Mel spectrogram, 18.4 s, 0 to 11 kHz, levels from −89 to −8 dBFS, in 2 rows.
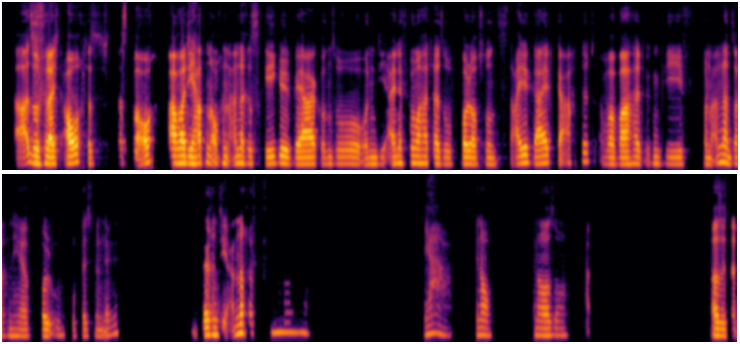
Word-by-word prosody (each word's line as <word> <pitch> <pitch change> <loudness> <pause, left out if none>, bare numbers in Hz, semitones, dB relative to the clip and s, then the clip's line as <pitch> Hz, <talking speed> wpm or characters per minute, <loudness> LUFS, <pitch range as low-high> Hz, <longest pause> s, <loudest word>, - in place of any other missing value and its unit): Also 145 -2 +4
vielleicht 130 -1 +6
auch, 140 +4 +7
das 130 0 -10
das - - -13
war - - +1
auch, - - +4
aber 145 0 +8
die 140 -1 +5
hatten 145 0 +3
auch - - -1
'n 140 - -2
anderes 135 -1 -4
Regelwerk 130 -1 +2
und 130 +1 -9
so. 130 -1 -5
Und 125 +1 -6
die 130 +2 -12
eine 140 +1 -1
Firma 140 0 -1
hat 140 0 -3
halt 135 -1 +1
so 125 0 -9
voll 130 0 +3
auf 125 0 -1
so 130 - -12
'n 125 -1 -8
Styleguide 145 +2 0
geachtet, 175 +4 -7
aber 130 -2 -3
war 125 0 +5
halt 135 -1 -3
irgendwie 130 -1 -9 0.2
von 130 -1 -7
anderen 155 0 -1
Sachen 135 +1 -7
her 125 -1 -10
voll 130 0 -2
unprofessionell. 130 +2 -15 1.1
Während 145 +1 +1
die - - -8
andere 185 +2 -1 0.2
Firma 195 -1 -11 1.4
Ja, 160 -3 -11 0.3
genau, 145 -1 -7 0.5
genau 140 -1 -4
so. 140 0 -16 1.8
Also 135 -1 +2
das 135 - -5
135 Hz, 160 wpm, -23 LUFS, 130-145 Hz, 1.8 s, aber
